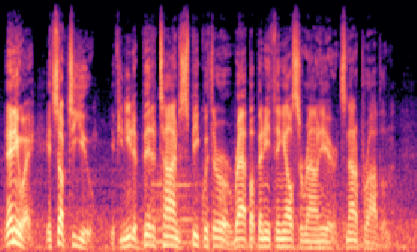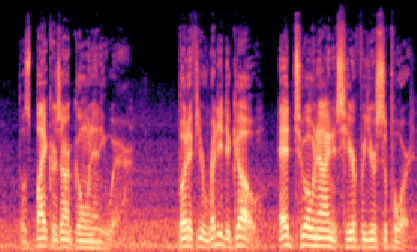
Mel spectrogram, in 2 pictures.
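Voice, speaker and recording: A man's voice: mid-range voice, fast, natural voice. Casting: male actor as police commander in a game, plain-spoken, businesslike, protective, faint street noise behind. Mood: supportive.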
